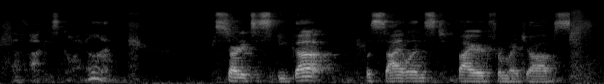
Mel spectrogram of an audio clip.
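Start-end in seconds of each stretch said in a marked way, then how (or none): 0.1-1.1 whispered disbelief under the breath; shocked whisper. Retold or imitated. Judge watching little girls on stage, whispering in shock. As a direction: hiss it in stunned disbelief. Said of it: "I'm like".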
